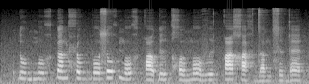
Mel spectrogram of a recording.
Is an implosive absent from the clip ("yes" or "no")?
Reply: no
